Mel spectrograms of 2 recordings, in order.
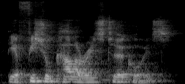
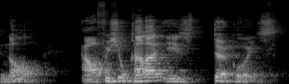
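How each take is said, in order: First: Said in the usual way. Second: A clumsy, hammed-up German accent; bad German accent. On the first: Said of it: "where it says". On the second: Vlogger quoting the German CDU in a bad German accent. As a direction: put on a deliberately poor German accent for the party's line. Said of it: "That was a very bad German accent".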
